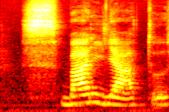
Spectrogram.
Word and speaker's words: sbagliato: Sbagliato, olha essa pronúncia do sbagliato, sbagliato com SS mudo.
